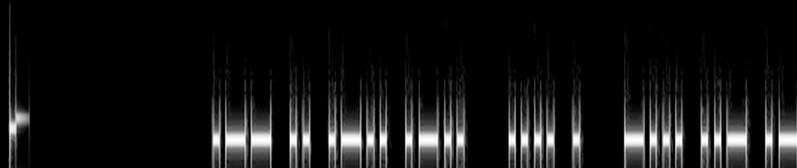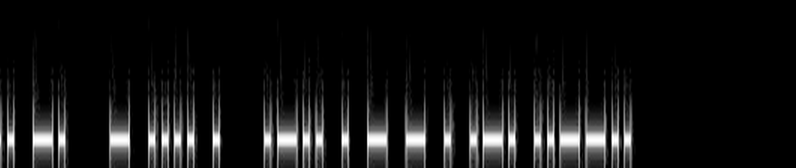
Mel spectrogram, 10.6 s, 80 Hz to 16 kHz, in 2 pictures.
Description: Morse code, heard as a keyed tone, about 28 wpm, 700 Hz. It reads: WILL HE BURN THE LETTER?
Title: Sentences from Top 1300 Words 28wpm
